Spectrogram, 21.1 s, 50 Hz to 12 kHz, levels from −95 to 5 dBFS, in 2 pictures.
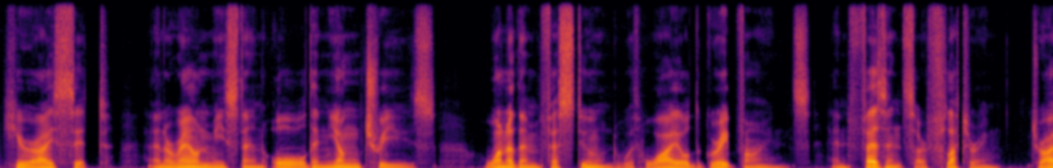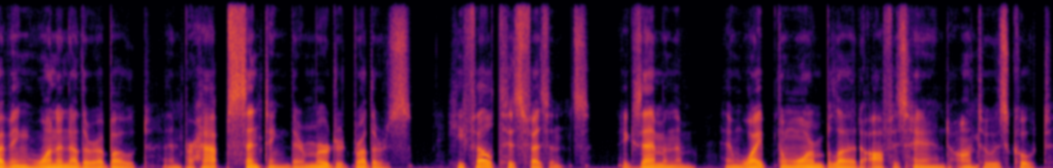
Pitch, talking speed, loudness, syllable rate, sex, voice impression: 120 Hz, 140 wpm, -22 LUFS, 4.0 syllables/s, male, masculine, adult-like, bright, fluent, refreshing, calm, friendly, reassuring, kind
